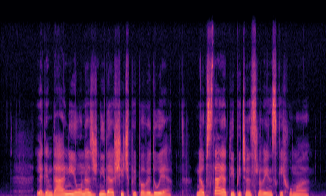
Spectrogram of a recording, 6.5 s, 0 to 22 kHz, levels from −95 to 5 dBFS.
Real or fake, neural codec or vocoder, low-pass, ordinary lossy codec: real; none; 19.8 kHz; none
